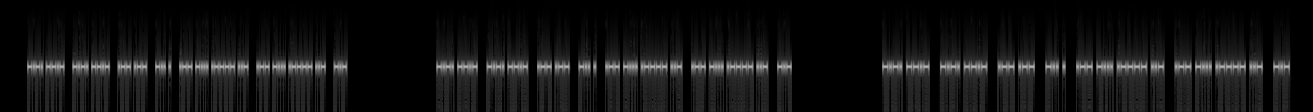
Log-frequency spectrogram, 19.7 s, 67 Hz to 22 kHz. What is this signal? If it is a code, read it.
Morse code, heard as a keyed tone, about 52 wpm, 700 Hz. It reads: CQ CQ WW DE WB1U WB1U K CQ CQ WW DE WB1U WB1U K CQ CQ WW DE WB1U WB1U K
